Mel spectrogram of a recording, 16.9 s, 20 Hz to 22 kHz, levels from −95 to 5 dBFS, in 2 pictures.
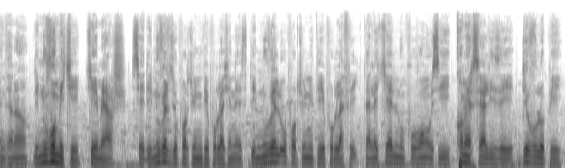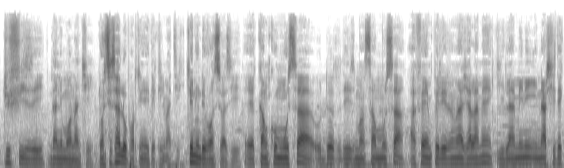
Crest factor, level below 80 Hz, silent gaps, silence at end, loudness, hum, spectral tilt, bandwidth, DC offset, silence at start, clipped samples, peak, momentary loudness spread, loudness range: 22 dB; -48 dBFS; none; 0 s; -28 LUFS; none; -5.5 dB/octave; 16.5 kHz; under 0.1%; 0 s; under 0.1%; -6 dBFS; 7 LU; 3 LU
